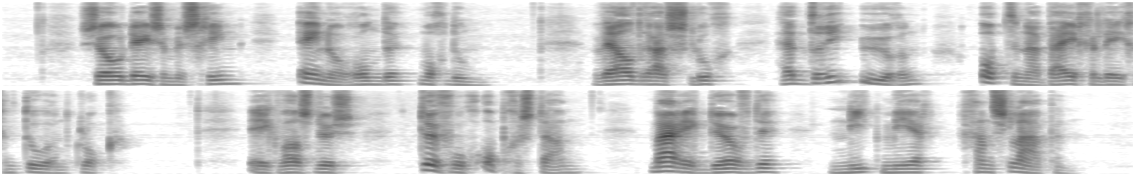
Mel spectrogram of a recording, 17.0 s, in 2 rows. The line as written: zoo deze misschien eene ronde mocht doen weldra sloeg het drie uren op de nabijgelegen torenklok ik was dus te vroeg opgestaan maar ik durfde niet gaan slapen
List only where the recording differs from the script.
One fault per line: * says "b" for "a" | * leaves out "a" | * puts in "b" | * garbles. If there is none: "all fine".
* puts in "meer"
